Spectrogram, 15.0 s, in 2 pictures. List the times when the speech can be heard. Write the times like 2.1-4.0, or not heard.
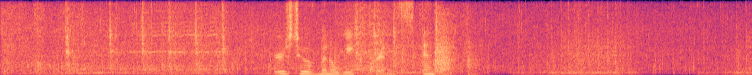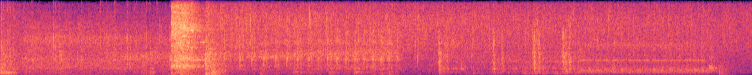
2.7-4.5.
